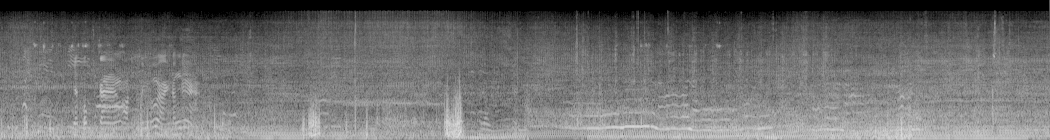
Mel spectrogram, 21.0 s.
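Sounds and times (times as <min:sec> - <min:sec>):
small motorcycle engine running: 0:00.0 - 0:21.0
wavering pitched hum: 0:11.2 - 0:18.9.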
